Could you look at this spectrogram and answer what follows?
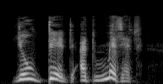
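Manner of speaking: very high voice, shrill as a gull. Narrator reads Missus Earwig accusing Granny, in a shrill voice. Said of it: "Missus Earwig's voice was shrill as a gull".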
